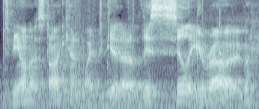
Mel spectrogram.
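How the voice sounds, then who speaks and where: A man's voice: medium pitch, moderate pace, close to an everyday voice. A man playing an eager young male student time traveller in an amateur audio drama. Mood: upbeat, curious. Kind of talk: fan audio drama acting. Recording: roomy echo, music underneath.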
